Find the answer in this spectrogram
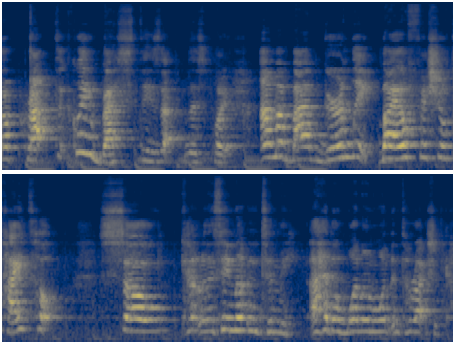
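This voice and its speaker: Amid noticeable background noise and audible room echo, a woman with a high pitch uses a raised, projected voice in an animated tone, with ordinary pitch variation and big swings in loudness. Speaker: YouTuber. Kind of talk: casual vlog monologue. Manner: fast.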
